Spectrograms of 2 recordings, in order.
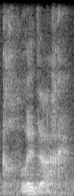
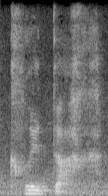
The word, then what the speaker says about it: Clydach: It's actually a Welsh name, a Welsh town name. It's a little bit difficult to pronounce. The name is Clydach. Clydach.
